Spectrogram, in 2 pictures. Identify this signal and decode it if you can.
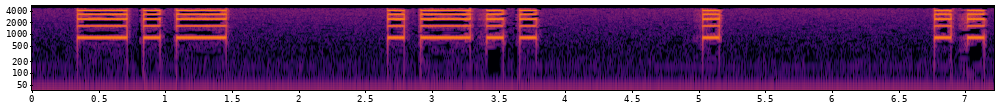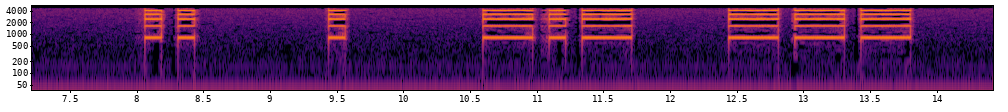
Morse code, heard as a keyed tone, about 10 wpm, spaced as for 7 wpm, 830 Hz. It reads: K L E II E KO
